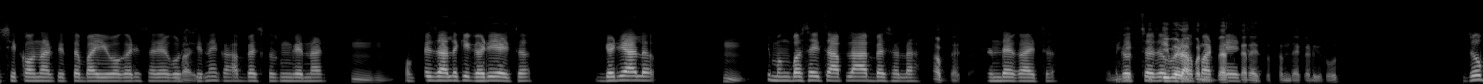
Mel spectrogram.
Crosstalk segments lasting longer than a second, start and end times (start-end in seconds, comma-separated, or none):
11.2-12.6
